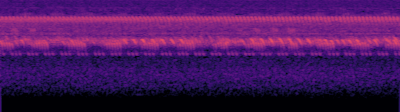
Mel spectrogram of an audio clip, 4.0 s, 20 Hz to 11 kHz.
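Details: Bell crickets and other crickets calling together in Narita, Chiba Prefecture, Japan, on a TASCAM Portacapture X8; an unbroken piercing trill overlaid with irregular rapid chirps about two or three a second.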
